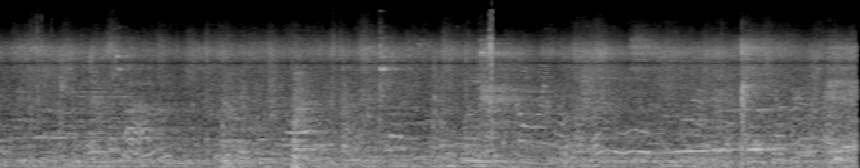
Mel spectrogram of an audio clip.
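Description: Indistinct chatter of many people in a large hall, with a few sharp knocks, the clearest about three and five seconds in.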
